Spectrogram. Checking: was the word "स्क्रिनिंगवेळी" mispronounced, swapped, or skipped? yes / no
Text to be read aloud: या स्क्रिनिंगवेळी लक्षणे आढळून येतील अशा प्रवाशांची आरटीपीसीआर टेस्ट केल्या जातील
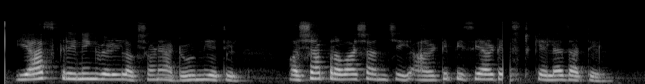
no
